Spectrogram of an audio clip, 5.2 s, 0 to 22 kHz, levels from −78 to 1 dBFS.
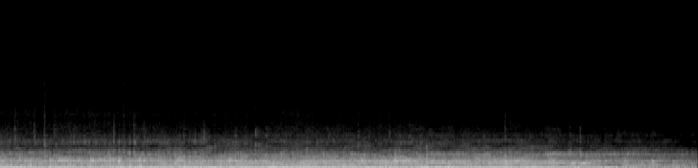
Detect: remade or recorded remade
